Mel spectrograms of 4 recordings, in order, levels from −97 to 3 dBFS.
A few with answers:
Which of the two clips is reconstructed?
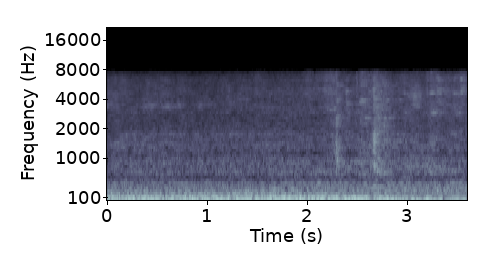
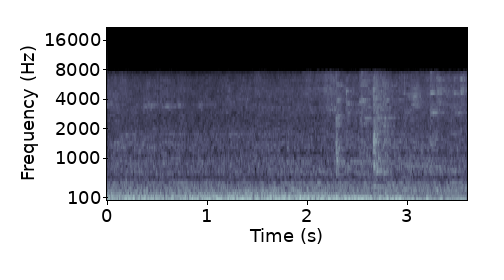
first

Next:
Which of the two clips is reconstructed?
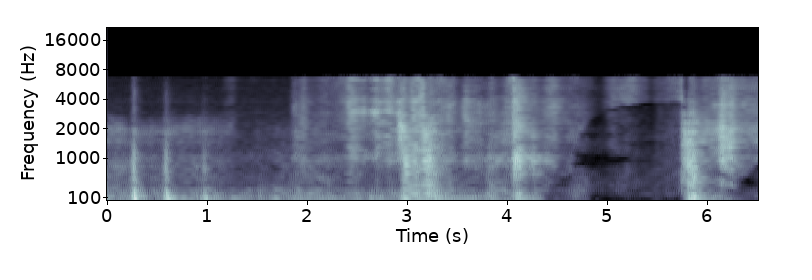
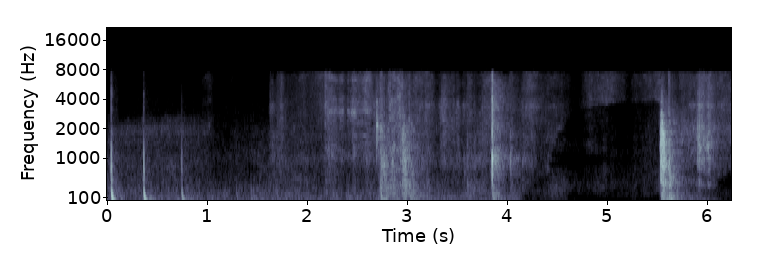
first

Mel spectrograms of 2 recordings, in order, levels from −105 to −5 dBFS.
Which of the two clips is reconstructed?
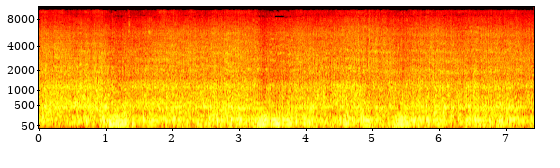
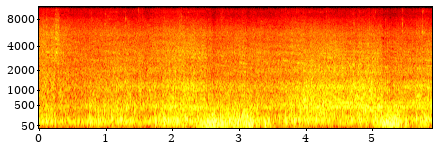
first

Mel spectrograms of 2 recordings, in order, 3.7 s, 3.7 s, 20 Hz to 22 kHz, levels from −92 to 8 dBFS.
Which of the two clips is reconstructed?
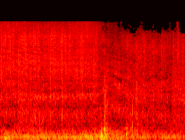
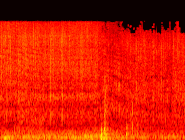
first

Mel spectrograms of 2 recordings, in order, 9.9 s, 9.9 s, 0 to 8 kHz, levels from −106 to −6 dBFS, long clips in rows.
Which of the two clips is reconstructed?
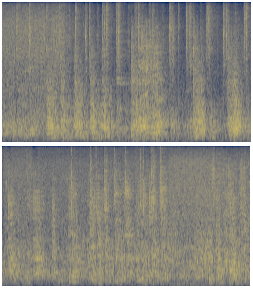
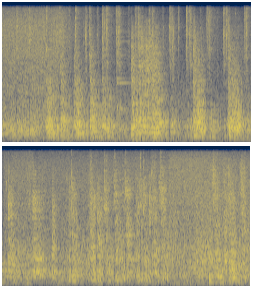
first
